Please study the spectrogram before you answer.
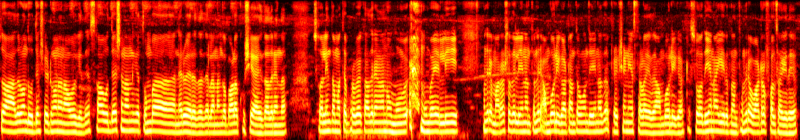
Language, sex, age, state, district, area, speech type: Kannada, male, 18-30, Karnataka, Koppal, rural, spontaneous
